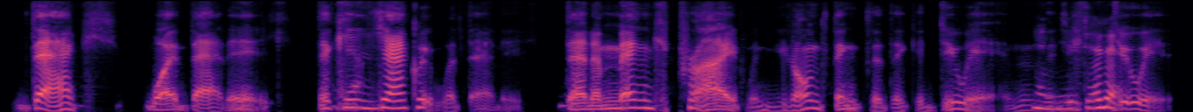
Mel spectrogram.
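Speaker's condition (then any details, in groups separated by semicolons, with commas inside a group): Cerebral palsy; voice sometimes sounds childlike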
